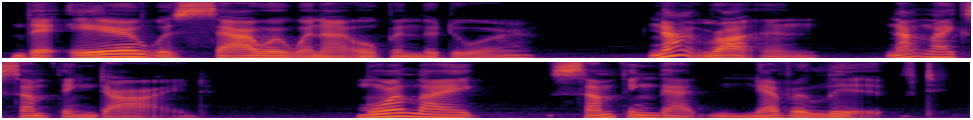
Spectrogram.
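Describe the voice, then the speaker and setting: Male narrator for thriller fiction: unhurried, measured phrasing with a wide, lively intonation. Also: mid-range voice, vocal fry, no room sound. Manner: measured, short deliberate phrases. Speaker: storyteller. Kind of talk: scripted dramatic narration.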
